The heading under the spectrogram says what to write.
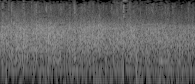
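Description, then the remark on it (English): A crowd at a church sermon applauds steadily, a dense wash of many hands clapping at an even, sustained loudness for the whole stretch with no voices breaking through. “You might not clap on the second one”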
